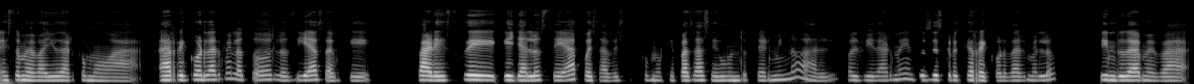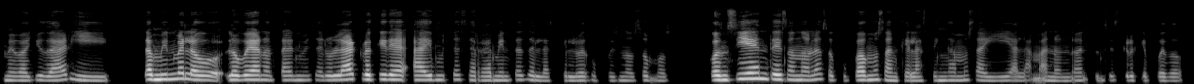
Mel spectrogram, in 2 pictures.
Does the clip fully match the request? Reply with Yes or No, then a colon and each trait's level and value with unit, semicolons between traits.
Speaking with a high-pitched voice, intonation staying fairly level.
Yes: high, 195 Hz; narrow, 2.1 semitones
